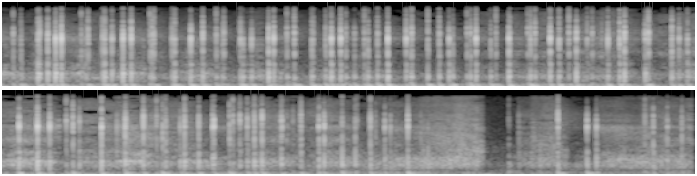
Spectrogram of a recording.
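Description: A closed, small rigid cardboard iPhone box with a glossy printed top is tapped and scratched with long acrylic nails. The result is a rapid, dense stream of bright, crisp clicks and papery scratches, mostly high-pitched with little low end. There is a brief lull just before the six-second mark before the tapping resumes more softly.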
